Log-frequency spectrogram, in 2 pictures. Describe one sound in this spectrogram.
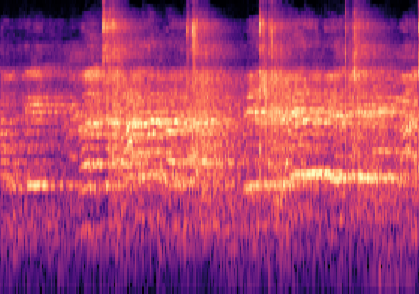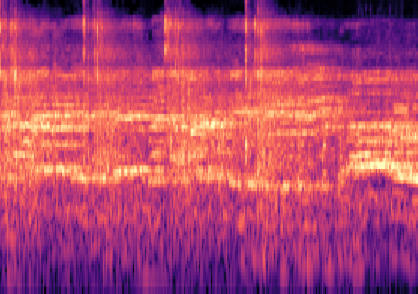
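A group of women clap their hands in rhythm.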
